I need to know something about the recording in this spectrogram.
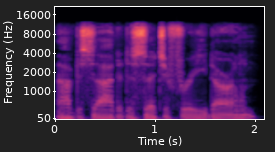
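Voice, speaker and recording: A man voicing a smooth-talking Texan man, sad and resigned, with a low drawl. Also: fairly even intonation, normal speed, warm tone, no echo, studio quality. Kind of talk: audiobook character voice.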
